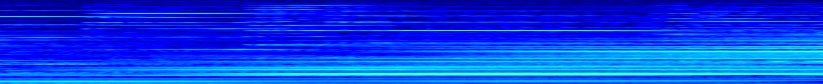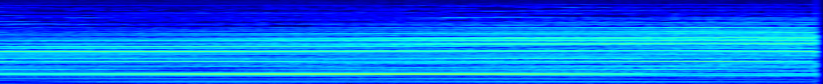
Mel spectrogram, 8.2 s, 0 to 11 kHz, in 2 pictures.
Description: Dial tone (Japan), 400 Hz, with noise.
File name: wrct-log hi- 10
